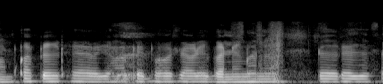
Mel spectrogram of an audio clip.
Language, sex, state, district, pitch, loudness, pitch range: Hindi, male, Chandigarh, Chandigarh, 130 Hz, -19 LUFS, 125-130 Hz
